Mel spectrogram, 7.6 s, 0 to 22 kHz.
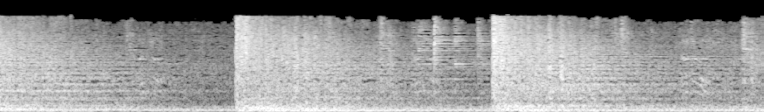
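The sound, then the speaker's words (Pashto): An army unit fires a 21-gun cannon salute after a presidential swearing-in. A few heavy booms land several seconds apart, each one sudden and loud, followed by a long, rumbling decay. “د حلف اوچتولو دستوري وروستو د پوځ یوې دستې دته د یویشتو توپونو سلامي ورکړه”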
